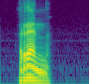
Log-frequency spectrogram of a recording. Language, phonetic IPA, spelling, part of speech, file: Polish, [rɛ̃n], Ren, proper noun, Pl-Ren.ogg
